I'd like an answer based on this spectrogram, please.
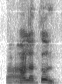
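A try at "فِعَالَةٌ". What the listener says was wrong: fi jadi fi. salah taruh ininya. Salah taruh. Kasroh ya, fi. Iya, kasroh.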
